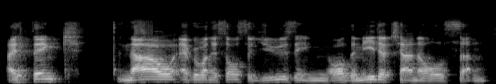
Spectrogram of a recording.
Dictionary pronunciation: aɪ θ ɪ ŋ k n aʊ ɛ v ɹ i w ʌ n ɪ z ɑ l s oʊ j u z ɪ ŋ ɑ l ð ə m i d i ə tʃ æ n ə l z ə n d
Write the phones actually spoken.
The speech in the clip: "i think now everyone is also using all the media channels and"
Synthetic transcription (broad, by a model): aɪ θ ɪ ŋ k n aʊ ɛ v ɹ i w ʌ n ɪ z ɑ l s oʊ j u z ɪ ŋ ɑ l ð ə m i d i ə tʃ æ n l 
